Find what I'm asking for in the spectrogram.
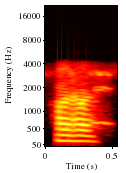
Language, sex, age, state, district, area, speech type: Assamese, male, 18-30, Assam, Golaghat, rural, conversation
